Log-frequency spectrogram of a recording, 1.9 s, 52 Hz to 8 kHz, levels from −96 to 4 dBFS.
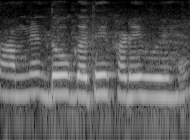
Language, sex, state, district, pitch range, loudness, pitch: Hindi, female, Uttar Pradesh, Ghazipur, 250-270 Hz, -28 LUFS, 260 Hz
